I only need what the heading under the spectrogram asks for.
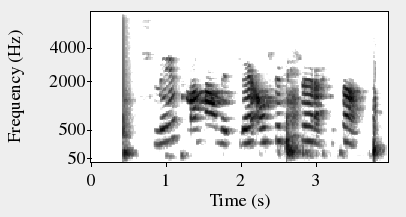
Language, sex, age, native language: Icelandic, female, 30-39, Icelandic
